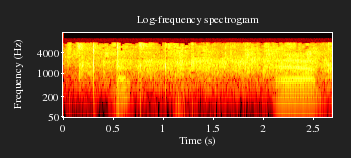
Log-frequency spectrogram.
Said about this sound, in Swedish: till att börja med en applåd.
